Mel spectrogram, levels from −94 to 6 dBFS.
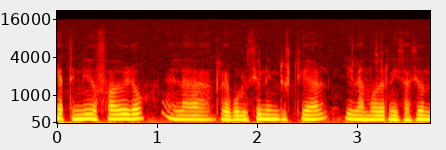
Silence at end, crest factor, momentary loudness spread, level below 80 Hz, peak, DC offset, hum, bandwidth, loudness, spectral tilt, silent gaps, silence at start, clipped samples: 0 s; 14 dB; 5 LU; -44 dBFS; -6 dBFS; under 0.1%; none; 8.4 kHz; -22 LUFS; -9.5 dB/octave; none; 0 s; under 0.1%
